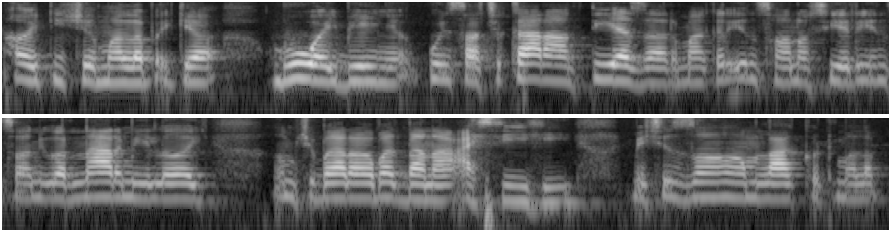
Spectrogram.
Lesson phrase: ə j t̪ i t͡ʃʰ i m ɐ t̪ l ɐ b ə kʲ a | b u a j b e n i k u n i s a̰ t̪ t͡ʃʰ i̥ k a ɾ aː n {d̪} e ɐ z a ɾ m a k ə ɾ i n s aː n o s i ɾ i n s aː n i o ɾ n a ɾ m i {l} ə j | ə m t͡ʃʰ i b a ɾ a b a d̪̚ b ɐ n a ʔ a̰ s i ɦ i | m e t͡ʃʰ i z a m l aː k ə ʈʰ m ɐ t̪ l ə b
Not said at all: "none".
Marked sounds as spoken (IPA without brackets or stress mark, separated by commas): t̪, l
